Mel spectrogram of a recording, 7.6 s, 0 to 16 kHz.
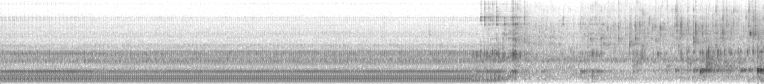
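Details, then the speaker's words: Flow jet pump being installed on an espresso machine, primed, switched on pumping into a glass: steady electric buzz at even pitch, then water splashes in; normal operation. "Now, when you turn it on, you're going to hear it pump, and it's going to pump until it gets about 16 bars of pressure"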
